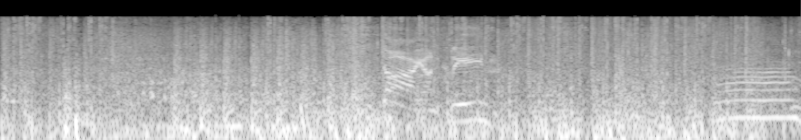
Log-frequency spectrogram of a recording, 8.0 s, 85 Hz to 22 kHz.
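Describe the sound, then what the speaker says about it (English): Bolt gun fire in Warhammer 40k: Inquisitor Martyr on PS4 Pro, a rapid stream of gunshots under busy game music and effects, with some tonal electronic chirps near the end. "We could try out my bolt gun"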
